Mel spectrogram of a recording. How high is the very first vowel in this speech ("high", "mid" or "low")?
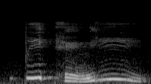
high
